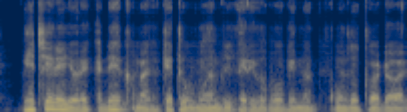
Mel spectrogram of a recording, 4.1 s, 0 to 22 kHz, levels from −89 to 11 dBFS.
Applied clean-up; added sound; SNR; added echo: neural mask model DeepFilterNet 3.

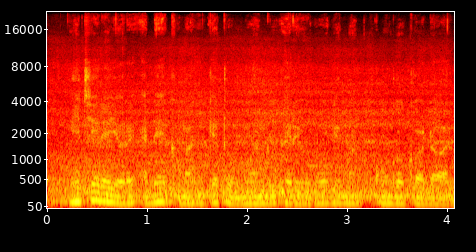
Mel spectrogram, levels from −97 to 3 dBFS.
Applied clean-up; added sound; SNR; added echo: none; Train; 2 dB; none.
